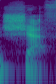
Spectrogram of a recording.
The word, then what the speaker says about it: chef: in this word and the third sound is sh like in Chef GH is silent most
